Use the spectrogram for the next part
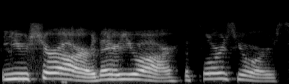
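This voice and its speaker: A woman's voice: fairly high pitch, expressive, darkish tone. Woman chairing a meeting over dull call audio. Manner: friendly, brisk, chatty asides. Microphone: video call.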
